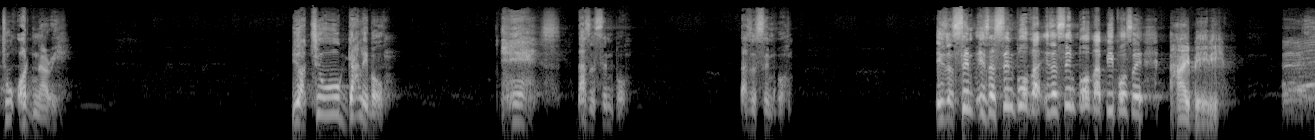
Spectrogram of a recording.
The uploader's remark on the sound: at the Jesus Encounter Service - First Love Church, Birmingham.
